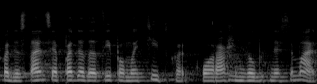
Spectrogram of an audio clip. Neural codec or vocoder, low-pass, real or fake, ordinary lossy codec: none; 19.8 kHz; real; MP3, 64 kbps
